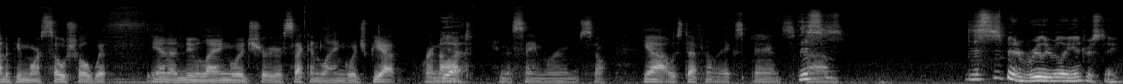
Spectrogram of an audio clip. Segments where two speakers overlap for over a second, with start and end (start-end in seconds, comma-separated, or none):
none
